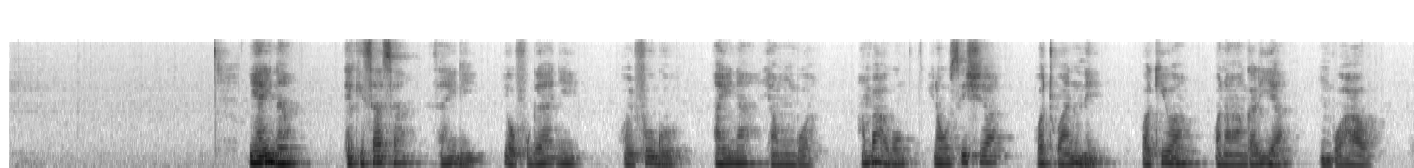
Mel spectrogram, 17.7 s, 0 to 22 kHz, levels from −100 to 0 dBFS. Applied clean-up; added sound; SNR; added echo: none; none; none; none.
